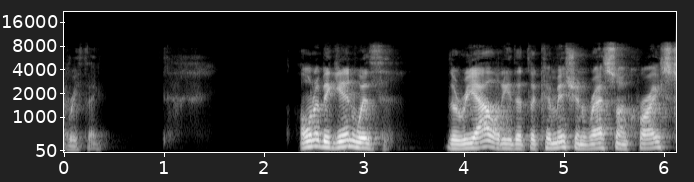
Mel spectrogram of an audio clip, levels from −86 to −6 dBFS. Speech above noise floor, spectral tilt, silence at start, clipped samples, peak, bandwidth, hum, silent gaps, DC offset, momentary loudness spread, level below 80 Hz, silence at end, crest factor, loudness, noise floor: 49 dB; -5 dB/octave; 0 s; under 0.1%; -2 dBFS; 9.2 kHz; none; 1.65-2.22 s; under 0.1%; 15 LU; -64 dBFS; 0 s; 18 dB; -18 LUFS; -66 dBFS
